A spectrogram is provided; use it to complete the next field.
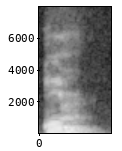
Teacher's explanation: যেমন কুল, কুল কাফটা আসবে একদম গলার শুরু, যত শেষ এবং জিহ্বার শুরু থেকে। জিহ্বার গলা যেখানে মিলিত হয়েছে ওইখান থেকে একদম শেষ জায়গা থেকে কুল। হ্যাঁ, ডিপ থেকে, মানে জিহ্বার ডিপ থেকে কুল শব্দটা উচ্চারিত হবে।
